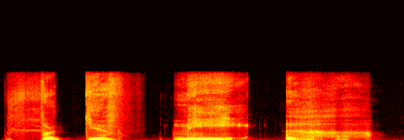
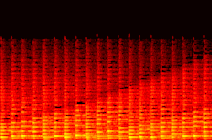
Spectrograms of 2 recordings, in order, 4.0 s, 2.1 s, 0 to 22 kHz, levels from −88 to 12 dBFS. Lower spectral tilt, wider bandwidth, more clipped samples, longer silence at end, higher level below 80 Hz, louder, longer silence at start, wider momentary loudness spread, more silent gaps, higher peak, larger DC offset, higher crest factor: first, -4.5 dB/octave vs -0.5 dB/octave; second, 11 kHz vs 16 kHz; neither; first, 0.35 s vs 0 s; first, -50 dBFS vs -70 dBFS; first, -14 LUFS vs -20 LUFS; about the same, 0.05 s vs 0 s; first, 17 LU vs 1 LU; neither; first, 0 dBFS vs -4 dBFS; neither; about the same, 14 dB vs 18 dB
